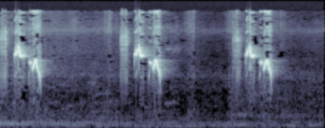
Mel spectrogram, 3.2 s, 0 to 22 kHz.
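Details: Energetic singing from a young male bar-winged prinia: three rapid phrases, each a bright high chip dropping into a lower rasping note, about 1.1 seconds apart.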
